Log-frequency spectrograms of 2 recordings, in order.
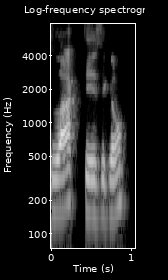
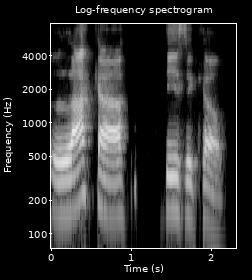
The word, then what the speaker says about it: lackadaisical: pretty good first attempt you want to pronounce this a here so it's lacka right not just lactusical but laca dizzical laca yes so think of daisy you know what a dizzy is we flowers you know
